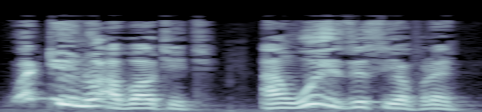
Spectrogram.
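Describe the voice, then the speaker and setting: An actor with a Nigerian accent playing a cynical, patronising senior police chief in a radio drama, theatrical and full of proverbs. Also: male voice, on the high side, huge pitch swings, fast, slightly rough, exaggerated voice. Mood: wary, bantering.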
